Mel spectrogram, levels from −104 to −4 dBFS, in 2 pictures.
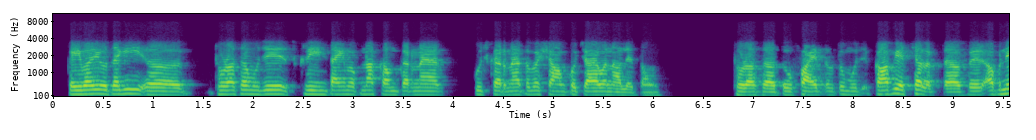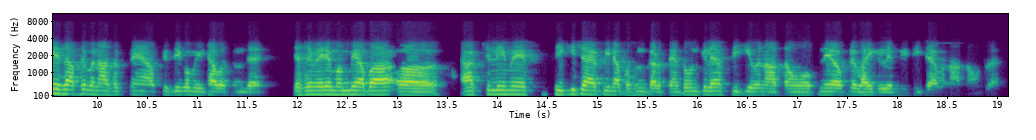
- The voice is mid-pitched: Yes, medium, 145 Hz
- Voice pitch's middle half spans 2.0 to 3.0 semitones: Yes, average, 2.7 semitones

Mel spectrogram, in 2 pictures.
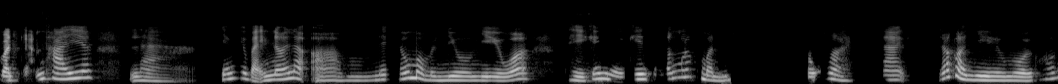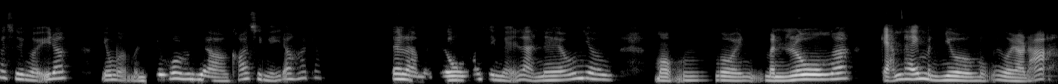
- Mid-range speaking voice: No, high, 210 Hz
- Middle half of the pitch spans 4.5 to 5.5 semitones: Yes, average, 5.2 semitones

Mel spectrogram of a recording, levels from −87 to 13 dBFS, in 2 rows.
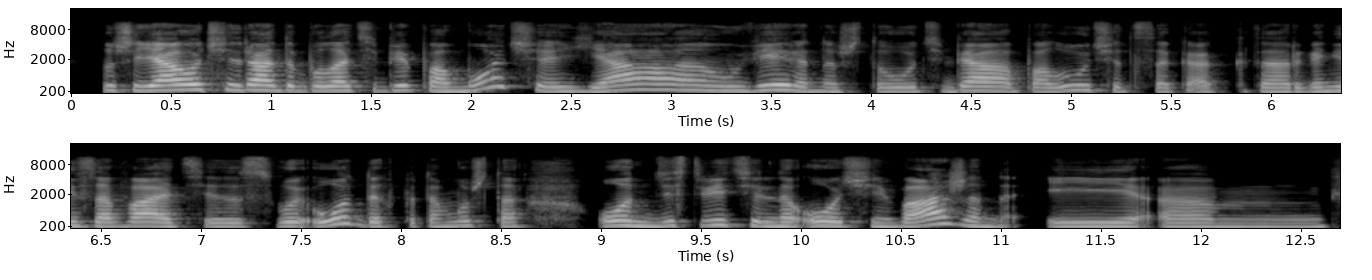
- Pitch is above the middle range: Yes, high, 195 Hz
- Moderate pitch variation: Yes, average, 3.4 semitones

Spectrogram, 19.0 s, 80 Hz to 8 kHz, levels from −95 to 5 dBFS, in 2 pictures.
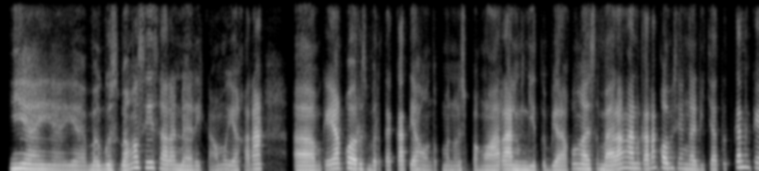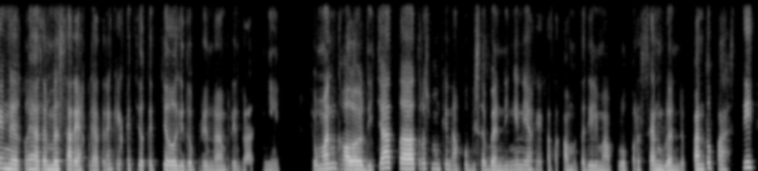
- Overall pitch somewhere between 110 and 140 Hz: No, high, 190 Hz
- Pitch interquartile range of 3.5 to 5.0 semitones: No, average, 2.8 semitones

